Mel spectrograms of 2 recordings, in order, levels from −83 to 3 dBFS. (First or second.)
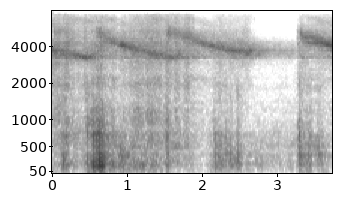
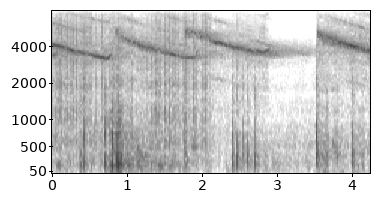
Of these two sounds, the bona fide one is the second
